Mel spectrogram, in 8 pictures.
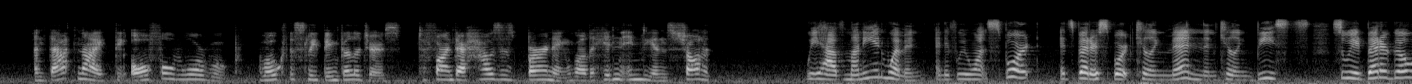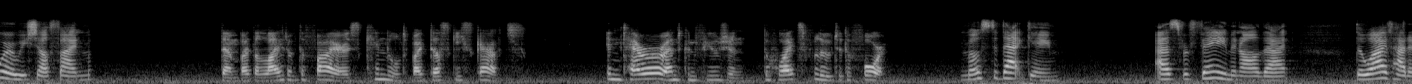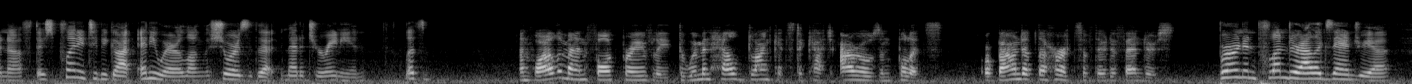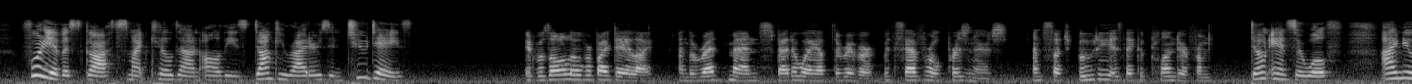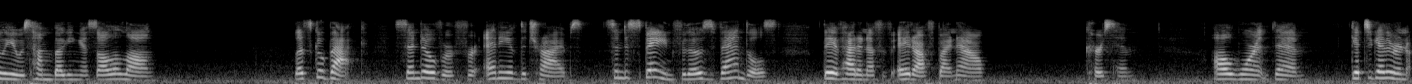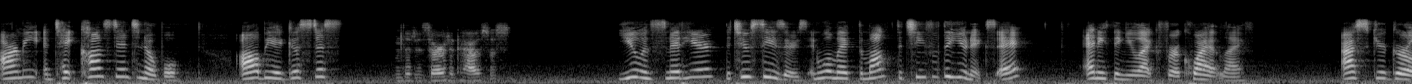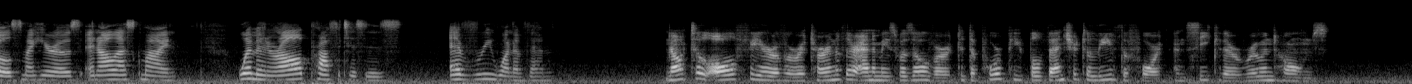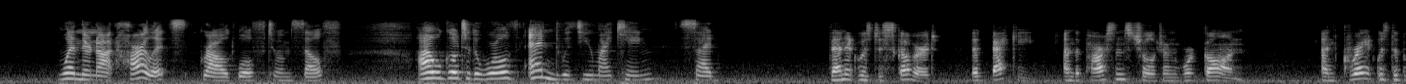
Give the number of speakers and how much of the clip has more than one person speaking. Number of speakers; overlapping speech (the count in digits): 2, no overlap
